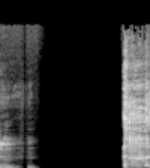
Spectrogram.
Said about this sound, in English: I'll have the cough through the end of Hunter Talk, I'm sure.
